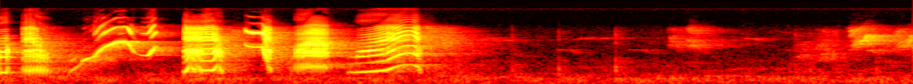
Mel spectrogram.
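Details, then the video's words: Pet green Indian ringneck parrot mimicking the words mummy and papa: a fast run of loud harmonic syllables with swooping whistled notes in the first two seconds, then a quiet room with a faint later squeak. "mummy bolne vala parrot"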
